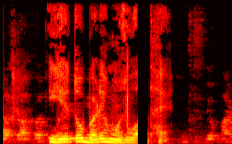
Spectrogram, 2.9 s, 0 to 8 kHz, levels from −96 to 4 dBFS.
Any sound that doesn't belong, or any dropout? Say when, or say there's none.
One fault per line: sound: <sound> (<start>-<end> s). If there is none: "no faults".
sound: dropout (1.7-1.8 s)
